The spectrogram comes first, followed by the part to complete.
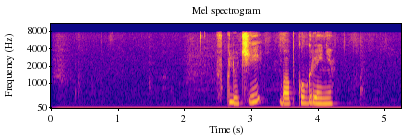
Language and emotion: Russian, neutral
